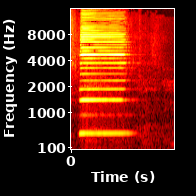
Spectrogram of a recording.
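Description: A pitch pipe blown once: a single steady, reedy note held for about a second, giving a barbershop quartet its starting pitch.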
